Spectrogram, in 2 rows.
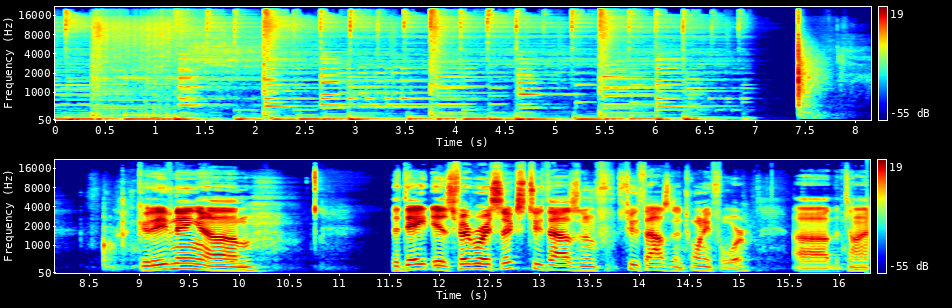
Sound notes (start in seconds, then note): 0.0 gentle jazzy music; 7.5 gavel bangs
